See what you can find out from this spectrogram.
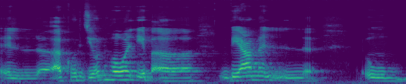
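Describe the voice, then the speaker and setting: A woman's lively intonation comes through with audible room echo. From Egypt. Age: young. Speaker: belly dancer, former ballet dancer. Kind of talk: interview.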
